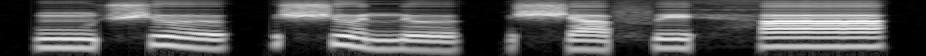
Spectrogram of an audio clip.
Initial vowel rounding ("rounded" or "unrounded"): rounded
